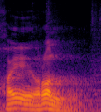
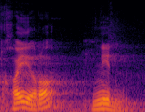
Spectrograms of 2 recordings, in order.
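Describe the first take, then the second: First: The words join directly without an added nasal syllable. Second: The words join with an added syllable containing n. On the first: "Ini kan khairal" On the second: "tapi khairanil, karena ketemu dua sukun"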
